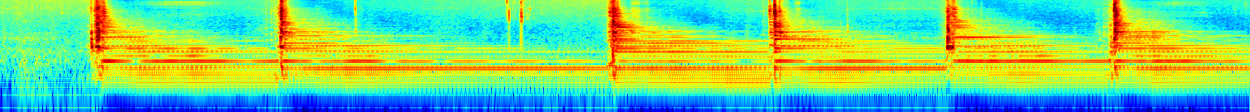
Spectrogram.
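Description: Two-string Kazakh dombra strummed with the basic down-up beat: six strokes, each ringing on into the next, the same chord held throughout.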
